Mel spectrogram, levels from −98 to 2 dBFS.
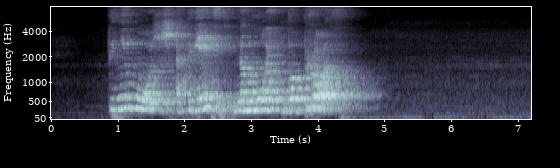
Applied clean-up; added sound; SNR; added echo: none; none; none; reverberation time 1.2 s.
